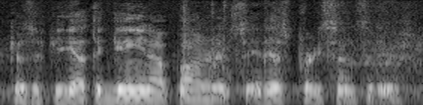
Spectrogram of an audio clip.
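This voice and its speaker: Man, lowish creaky voice, casual tutorial host, talking himself through the work, faint background noise. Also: flat delivery, quick pace, darkish tone. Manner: unscripted, muttering to himself while working. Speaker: electronics hobbyist, channel host. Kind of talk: casual hands-on build tutorial, thinking aloud. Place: indoor workbench.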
